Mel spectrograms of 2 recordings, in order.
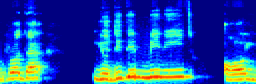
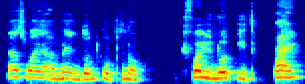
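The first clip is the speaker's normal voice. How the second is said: ordinary delivery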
